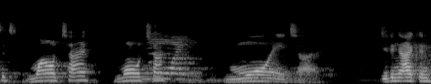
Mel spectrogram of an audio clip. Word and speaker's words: Muay Thai: How do you pronounce it? Muay Thai? Muay Thai? Muay Thai.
